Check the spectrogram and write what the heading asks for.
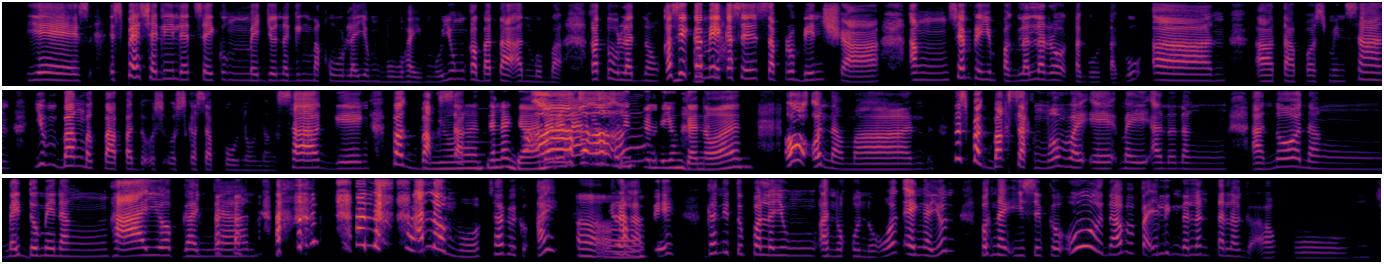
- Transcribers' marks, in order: other background noise; "magpapadaosdos" said as "magpapadoosos"; groan; laugh; "pagbagsak" said as "pagbaksak"; laugh; laughing while speaking: "Ala"; laughing while speaking: "napapailing nalang"
- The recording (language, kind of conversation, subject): Filipino, unstructured, Ano ang pakiramdam mo kapag tinitingnan mo ang mga lumang litrato?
